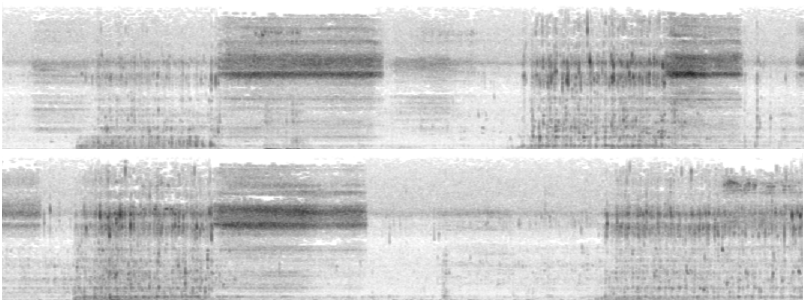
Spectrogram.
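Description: A scuba diver breathes out through a regulator, sending up loud gurgling bursts of bubbles again and again.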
